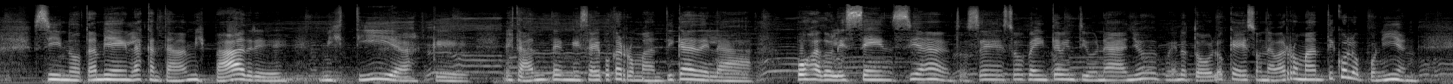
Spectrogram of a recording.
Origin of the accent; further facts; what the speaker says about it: Maracay, Aragua, Venezuela; yo crecí en Maracay, la colonia italiana es... es determinante en la vida de la ciudad. Y estudiaba con amigos también italianos y bueno, mi bisabuela era italiana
